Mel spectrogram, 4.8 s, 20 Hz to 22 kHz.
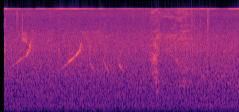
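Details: Cardinal, 30 May 2012, gives two clear rising whistles about a second apart, then a few short slurred notes, over a steady hiss of background noise.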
